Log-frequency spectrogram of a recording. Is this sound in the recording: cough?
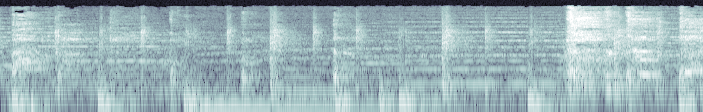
yes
